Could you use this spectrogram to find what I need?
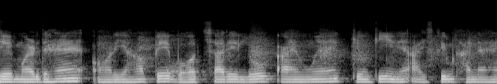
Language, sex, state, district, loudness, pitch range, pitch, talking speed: Hindi, male, Chandigarh, Chandigarh, -17 LUFS, 115-125 Hz, 120 Hz, 205 wpm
